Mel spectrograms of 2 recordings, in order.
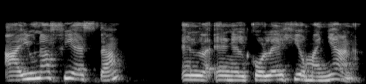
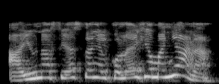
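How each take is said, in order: First: Said in the usual way. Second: Hay una fiesta en el colegio mañana said higher and quick as a question. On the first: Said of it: "You went from". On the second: Shown as a demonstration. Teacher showing how tone alone makes a question. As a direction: turn it into a question with your pitch. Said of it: "the tone is asking a question".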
